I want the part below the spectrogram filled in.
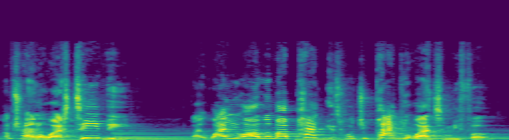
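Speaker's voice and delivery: ordinary talk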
